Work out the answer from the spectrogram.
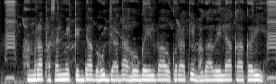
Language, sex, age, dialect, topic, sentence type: Bhojpuri, male, 36-40, Southern / Standard, agriculture, question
